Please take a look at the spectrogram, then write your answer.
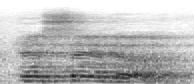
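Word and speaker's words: חסד: 헤세드와 메트라는 말로 나타나고 있는데요 한번 여러분들 히브리어를 발음을 해 보시기 바랍니다 헤세드 헤세 에메트 에메트 헤세드는 무슨 뜻이냐면 사랑 용서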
